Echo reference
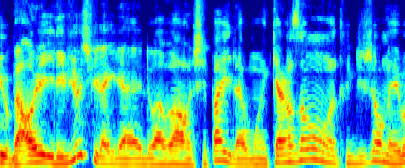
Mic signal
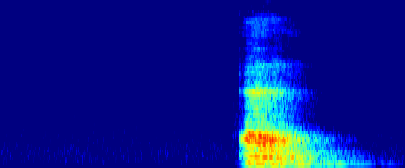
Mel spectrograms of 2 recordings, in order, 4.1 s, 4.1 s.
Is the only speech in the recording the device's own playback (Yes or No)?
No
